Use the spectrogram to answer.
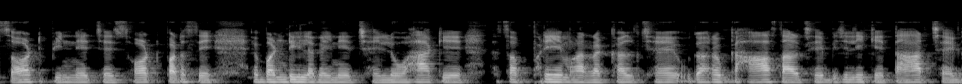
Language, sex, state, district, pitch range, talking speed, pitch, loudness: Maithili, male, Bihar, Samastipur, 105-110 Hz, 150 wpm, 105 Hz, -21 LUFS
